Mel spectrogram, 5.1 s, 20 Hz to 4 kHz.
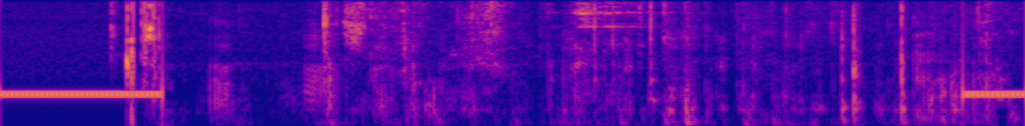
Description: Ringback tone (North America), 440 + 480 Hz.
